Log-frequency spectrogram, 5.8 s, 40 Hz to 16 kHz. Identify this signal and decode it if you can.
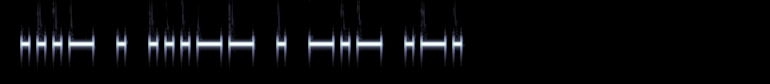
Morse code, heard as a keyed tone, about 19 wpm, 700 Hz. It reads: VE3EKR
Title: DXCC-100 Call Signs - 6 Characters - Repeated 3x - 20wpm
